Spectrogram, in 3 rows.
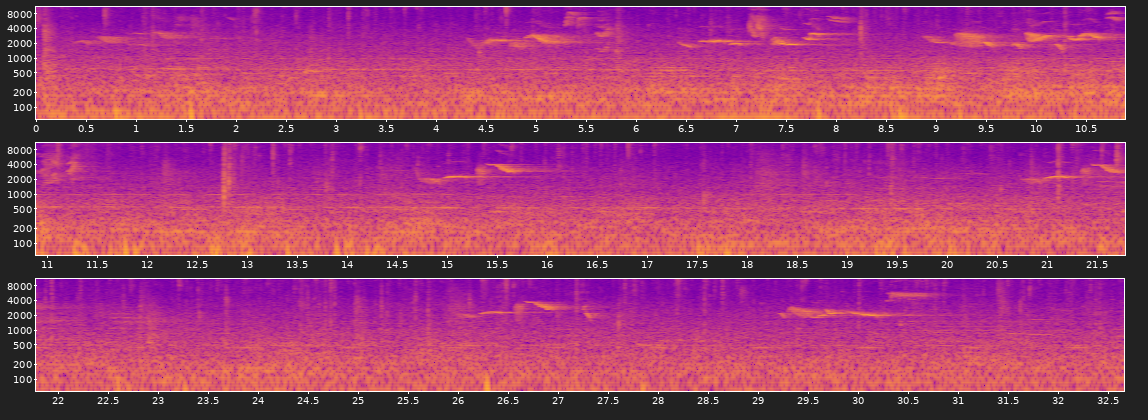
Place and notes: rue de Belleville, Paris, France (J-Y Leloup) - Sparse rain & songbird solo in a Paris backyard
The rain ends at the end of the day, around 6PM during summer 2014, and a bird starts to sing, in a peaceful ambiance in an upper Belleville backyard in Paris. Raindrops keep falling on metal and glass. Distant chuch bell.
30 June 2014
